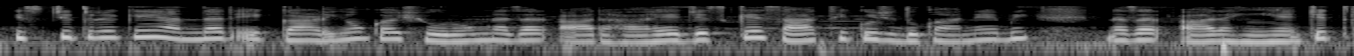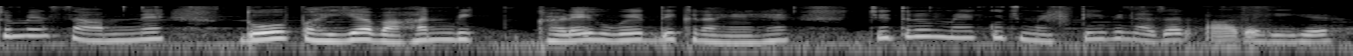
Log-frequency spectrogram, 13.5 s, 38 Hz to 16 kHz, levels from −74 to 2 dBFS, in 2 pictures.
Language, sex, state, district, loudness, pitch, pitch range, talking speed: Hindi, female, Maharashtra, Chandrapur, -25 LUFS, 220 Hz, 200-255 Hz, 190 wpm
